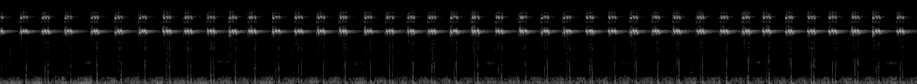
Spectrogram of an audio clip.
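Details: Two-spotted cricket singing as songbird tutor audio. A continuous, metronome-like train of high, bright chirps with a ringing overtone, roughly two per second for over nine seconds, over faint low background hum.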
